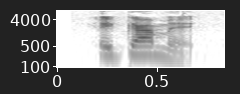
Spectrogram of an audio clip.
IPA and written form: əˈɡæmɪk (agamic)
